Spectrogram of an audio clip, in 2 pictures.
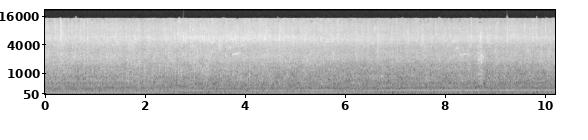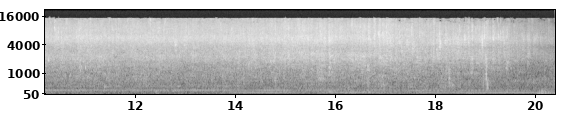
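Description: Water pouring steadily from a PVC return pipe into an aquaponics fish tank, splashing onto the water surface, over a steady low electric hum from the system's water pump. The hum fades out for a while midway, and the water sound drops away near the end.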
